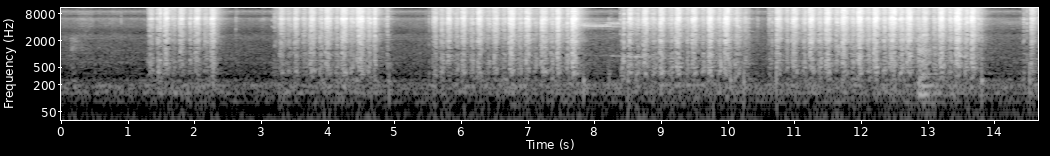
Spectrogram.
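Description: Raw carrots being grated on a stainless-steel box grater. Quick, repeated rasping strokes come in five runs of one to three seconds each, with short pauses between them.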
